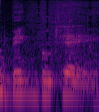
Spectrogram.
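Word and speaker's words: Bigbooté: Big Booty. Big booties, like it's Boutte. Boutte. And if you see in the credits, there's actually like the little E accent aigu, like.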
